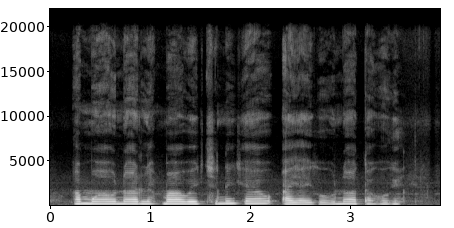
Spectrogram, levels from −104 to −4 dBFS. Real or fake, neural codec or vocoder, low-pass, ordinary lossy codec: real; none; 19.8 kHz; none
